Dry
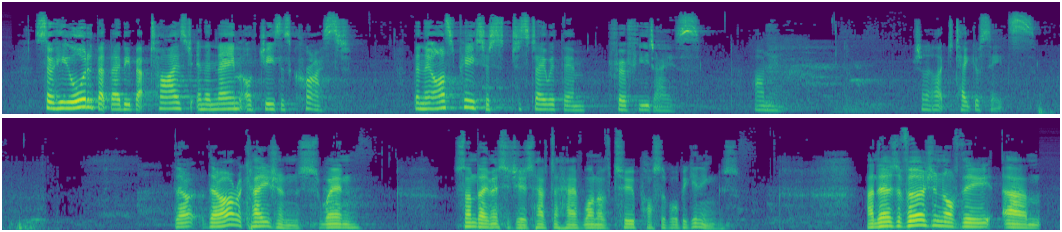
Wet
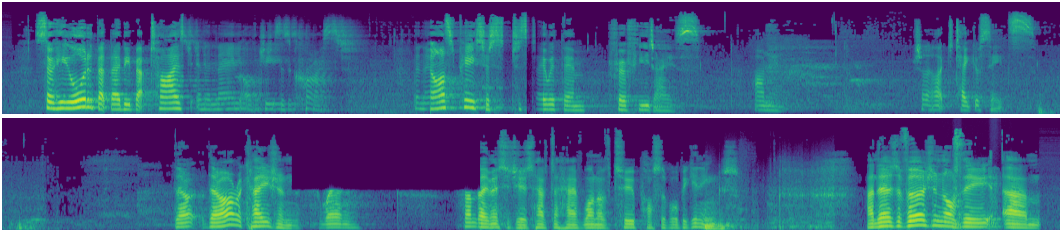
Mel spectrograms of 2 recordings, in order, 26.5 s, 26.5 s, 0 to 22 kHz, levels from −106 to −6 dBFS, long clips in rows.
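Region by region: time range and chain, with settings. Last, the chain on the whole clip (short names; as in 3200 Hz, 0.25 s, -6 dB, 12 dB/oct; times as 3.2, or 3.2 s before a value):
2.26–5.36 LPF 8900 Hz 24 dB/oct + compressor 4:1, threshold -41 dBFS + feedback echo 89 ms, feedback 24%, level -6.5 dB
6.15–6.77 low shelf 110 Hz +10 dB + auto swell 0.293 s + upward expander, over -51 dBFS
8.54–12.35 low shelf 120 Hz -10.5 dB + notch 170 Hz, Q 5.6
16.84–19.21 brick-wall FIR low-pass 1500 Hz + low shelf 300 Hz -9.5 dB
22.01–23.63 bell 120 Hz +12.5 dB 1.1 oct + sample leveller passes 2 + LPF 3700 Hz
24.97–25.86 high shelf 5100 Hz +8.5 dB + sustainer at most 100 dB/s
whole clip: dry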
